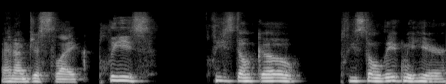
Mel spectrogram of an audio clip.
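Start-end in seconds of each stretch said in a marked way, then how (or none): 1.0-4.5 tearful, crying, pleading tone. Character on his knees holding a woman in his arms, crying while pleading. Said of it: "I'm just kind of like crying over her".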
